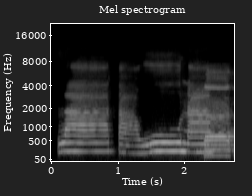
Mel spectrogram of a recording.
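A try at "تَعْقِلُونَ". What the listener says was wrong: Tal. Ya. Lam sukun tetap. Taluna.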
